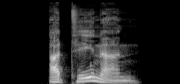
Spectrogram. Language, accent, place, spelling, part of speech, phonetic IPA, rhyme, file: German, Germany, Berlin, Athenern, noun, [aˈteːnɐn], -eːnɐn, De-Athenern.ogg
- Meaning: dative plural of Athener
